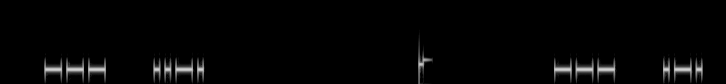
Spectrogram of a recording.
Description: Morse code, heard as a keyed tone, about 23 wpm, spaced as for 13 wpm, 700 Hz. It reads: OF OR
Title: 3x Character Spacing - Top 500 Words - 22wpm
